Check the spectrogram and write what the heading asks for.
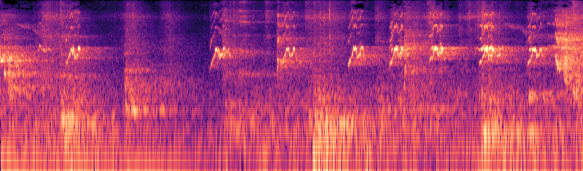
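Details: Budgerigar chicks in a new nest at day fourteen: sharp high chirps in irregular clusters, some with a whistled rising edge, separated by quieter gaps.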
